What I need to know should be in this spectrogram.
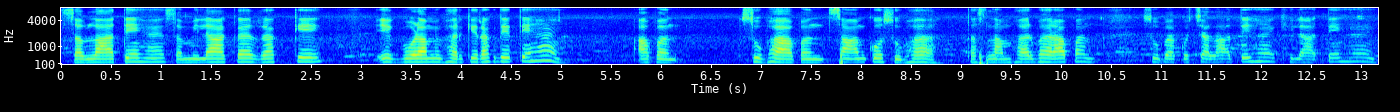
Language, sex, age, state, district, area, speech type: Hindi, female, 45-60, Uttar Pradesh, Pratapgarh, rural, spontaneous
